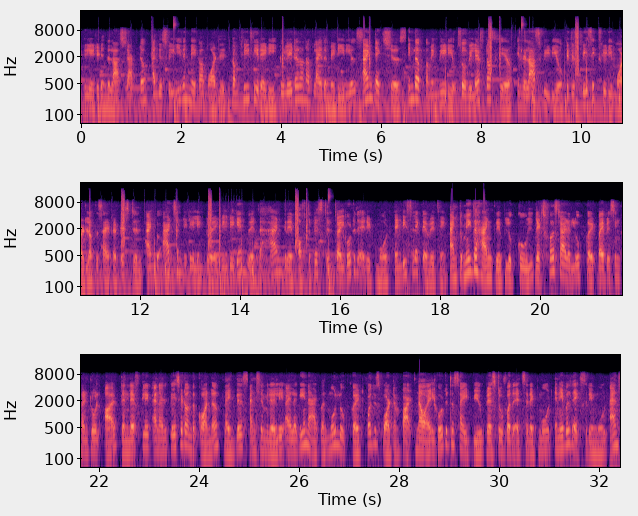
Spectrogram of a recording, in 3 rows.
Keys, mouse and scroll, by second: 1.3 f, 2.8 ctrl+r, 2.9-4.1 typing, 4.0 Tab, 4.2 alt+z, 5.9 Tab, 16.6 Tab, 17.4 middle click, 21.5 ctrl+r, 26.6 ctrl+r, 29.6 KP_3, 29.7 2, 31.1 alt+z.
